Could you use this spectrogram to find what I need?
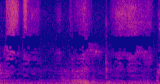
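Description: A hand slides softly over a wooden gun stock.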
